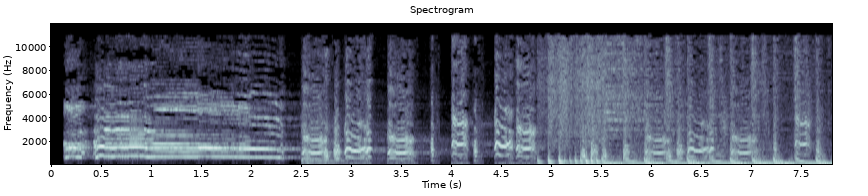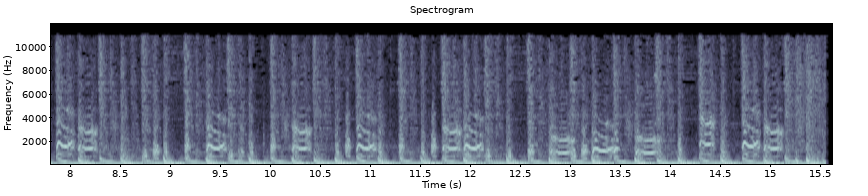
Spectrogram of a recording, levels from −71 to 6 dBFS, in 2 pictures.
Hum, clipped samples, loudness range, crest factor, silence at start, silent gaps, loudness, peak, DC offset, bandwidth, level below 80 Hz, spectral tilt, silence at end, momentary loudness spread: none; under 0.1%; 4 LU; 14 dB; 0.15 s; none; -13 LUFS; 0 dBFS; under 0.1%; 11.5 kHz; -24 dBFS; -4 dB/octave; 0.05 s; 7 LU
